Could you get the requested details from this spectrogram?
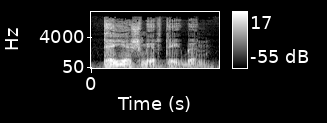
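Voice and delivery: low, slow, measured reply; composed butler. A narrator's reading. Butler confirming he is ready, composed. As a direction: answer slowly in a deep butler's voice. Butler answers the eager niece.

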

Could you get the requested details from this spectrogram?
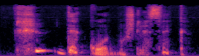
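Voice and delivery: high, breathy whisper to herself; a little girl whispering in alarm; whispered thought. A narrator's reading. Ilus in the dark chimney, whispering to herself. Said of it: "gondolta magában".

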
